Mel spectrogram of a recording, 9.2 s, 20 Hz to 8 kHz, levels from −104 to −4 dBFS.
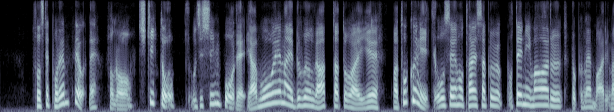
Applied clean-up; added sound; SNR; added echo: neural diffusion model UNIVERSE++.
